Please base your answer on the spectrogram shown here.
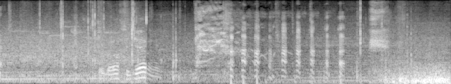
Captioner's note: laughter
